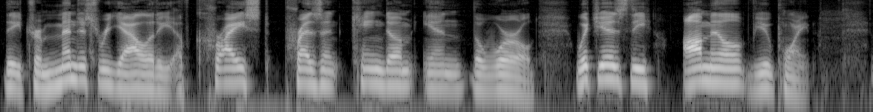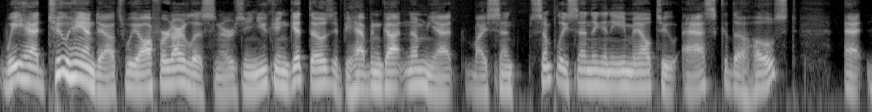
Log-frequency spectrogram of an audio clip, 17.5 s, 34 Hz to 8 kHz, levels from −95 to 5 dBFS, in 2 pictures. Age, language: 50-69, English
